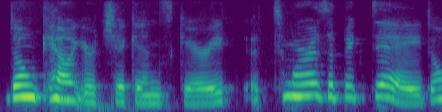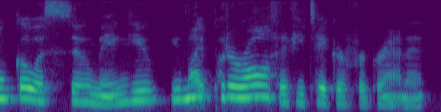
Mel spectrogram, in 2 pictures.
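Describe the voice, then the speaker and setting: A jealous false friend, a young man who speaks in clipped, sardonic lines, played by a woman reading a story. The voice is mellow and gravelly, guarded in its delivery. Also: on the high side, sing-song, moderate pace, voice pushed up, exaggerated voice. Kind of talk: storybook character dialogue.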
